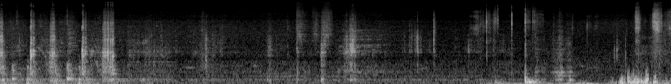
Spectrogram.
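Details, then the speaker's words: Rear strut of the parked car, camera resting on the wheel while the car is rocked: dull knocks and short squeaks from loose, rattling spring cups; knock present for 10,000 km, fixed by dismantling the strut. "Короче, и скрип, и стук, и все тут есть."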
